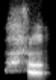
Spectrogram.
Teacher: Ha terucap dari tengah tenggorokan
